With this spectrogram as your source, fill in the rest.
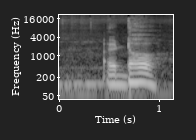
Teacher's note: ड, अब ड बोलेंगे तो सीधा आपके मुंह से निकल रहा है कम हवा में, और कम हवा में और अघोष निकल रहा है, मतलब कंपन कम हो रही है, कंपन भी कम है और हवा भी कम निकल रही है। ड ढ, ढ होता है कंपन भी ज़्यादा हवा भी ज़्यादा निकलती है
